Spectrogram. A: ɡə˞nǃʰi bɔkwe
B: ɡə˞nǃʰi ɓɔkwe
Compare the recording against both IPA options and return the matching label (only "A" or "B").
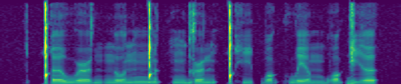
B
